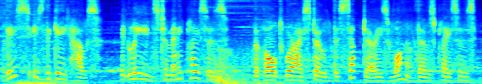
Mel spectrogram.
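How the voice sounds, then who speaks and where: A woman's voice: low voice, low-quality recording. A woman playing a cool, reserved queen in a video game, explaining things with formal, composed, aloof delivery. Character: regal, cool, reserved queen guiding through ancient paths. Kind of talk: dramatic video game exposition.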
